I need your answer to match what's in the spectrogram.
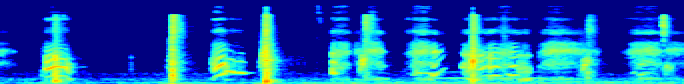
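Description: A man lashes a person with a whip, several sharp, spaced, loud cracks, while the person being whipped lets out pained wails, moans and whimpers between the strikes.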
